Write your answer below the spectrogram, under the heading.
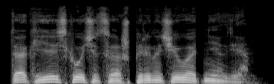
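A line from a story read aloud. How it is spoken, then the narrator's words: Calm grumble. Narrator (Russian): буркнул Марат, окончательно успокоившись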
